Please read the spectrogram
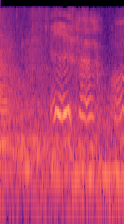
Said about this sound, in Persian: بچه هست دیگه، زورش که نمیرسه حرفم نمیتونه بزنه، با گریه کارش را میندازه.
